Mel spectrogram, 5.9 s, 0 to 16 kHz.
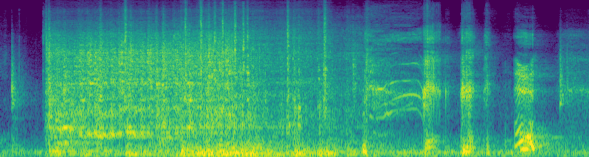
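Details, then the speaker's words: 1973 big-block Chevrolet C10 that sat for a year or more in a junkyard, cranking with the coil live: uneven, rough beat with sharp pops and smoke shooting out, but it does not catch. Owner suspects loose spark plugs and later finds two off; cause unclear. "Smoke shot out over here. How can smoke shoot out? Like spark plugs are loose. I mean that like pop pop."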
